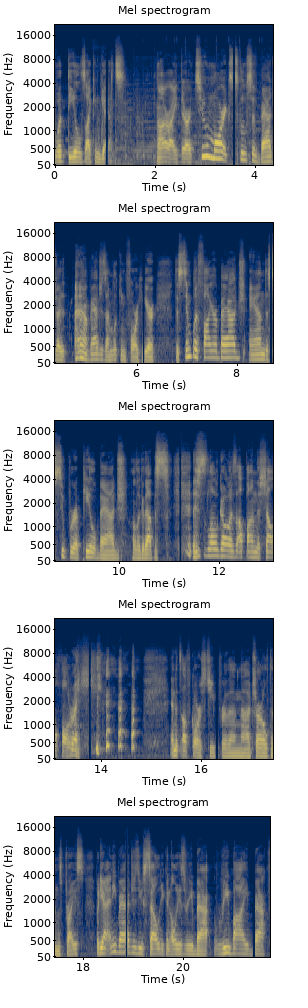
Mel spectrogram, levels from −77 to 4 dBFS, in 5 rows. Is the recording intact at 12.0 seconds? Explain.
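Yes, the audio at 12.0 seconds is intact, with no dropout, click, distortion or other fault audible at that point.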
